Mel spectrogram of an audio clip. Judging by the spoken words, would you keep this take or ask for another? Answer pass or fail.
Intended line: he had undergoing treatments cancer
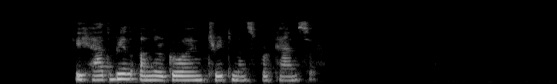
fail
